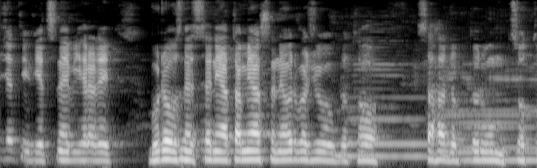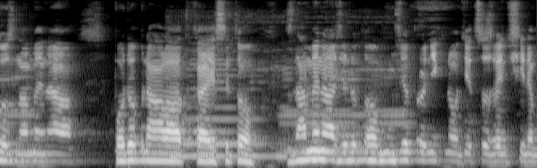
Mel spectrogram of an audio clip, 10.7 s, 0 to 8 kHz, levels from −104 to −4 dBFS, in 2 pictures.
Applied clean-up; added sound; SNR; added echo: classical method WPE with log-MMSE.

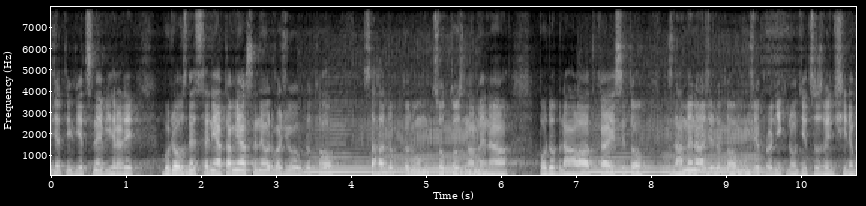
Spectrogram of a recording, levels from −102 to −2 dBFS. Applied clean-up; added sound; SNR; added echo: none; Wind instrument, woodwind instrument; 4 dB; reverberation time 0.3 s.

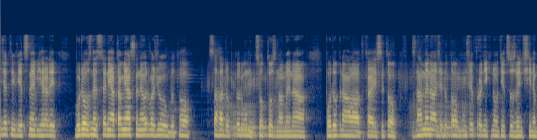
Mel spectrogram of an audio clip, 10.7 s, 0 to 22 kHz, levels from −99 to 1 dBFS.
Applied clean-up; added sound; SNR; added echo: neural mask model DeepFilterNet 3.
